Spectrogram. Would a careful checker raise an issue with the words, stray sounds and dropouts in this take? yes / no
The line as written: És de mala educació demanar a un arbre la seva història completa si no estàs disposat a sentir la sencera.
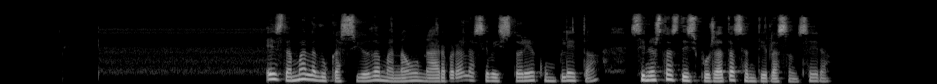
no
